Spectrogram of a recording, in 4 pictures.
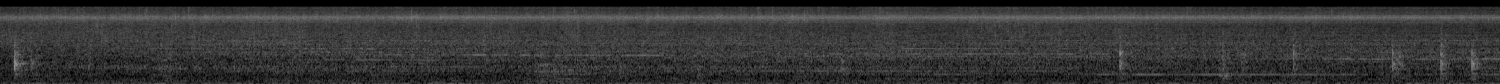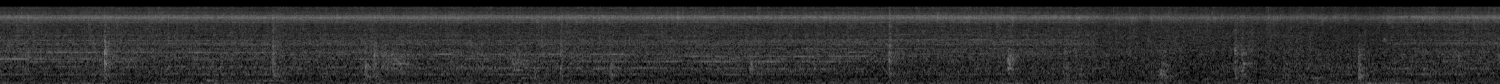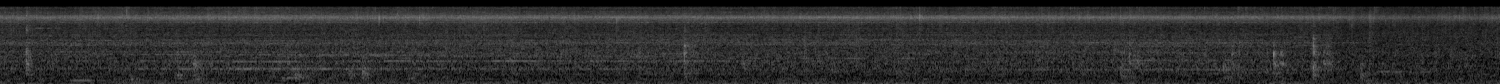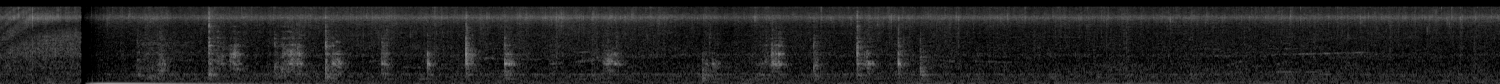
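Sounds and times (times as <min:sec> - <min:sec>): fish sizzling in oil: 0:00.0 - 1:00.0
spatula scraping and knocking pan: 0:12.2 - 0:18.0, 0:18.6 - 0:19.5, 0:22.4 - 0:28.9, 0:42.2 - 0:43.8, 0:46.2 - 0:51.4, 0:52.0 - 0:54.4.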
